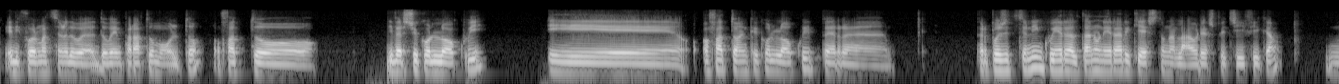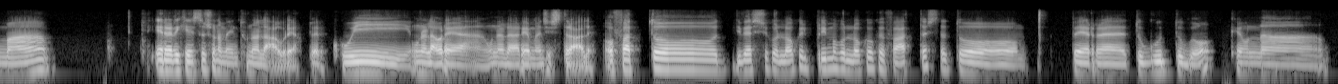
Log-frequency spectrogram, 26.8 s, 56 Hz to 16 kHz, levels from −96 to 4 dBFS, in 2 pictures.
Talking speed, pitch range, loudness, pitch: 140 wpm, 110-135 Hz, -21 LUFS, 125 Hz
